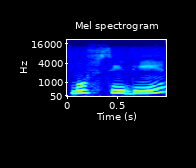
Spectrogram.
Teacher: مُفْسِدِينَ، we are ending on a four-count med, and we are ending on the letter noon with a sukoon, meaning we are applying tawassut and resting on this noon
